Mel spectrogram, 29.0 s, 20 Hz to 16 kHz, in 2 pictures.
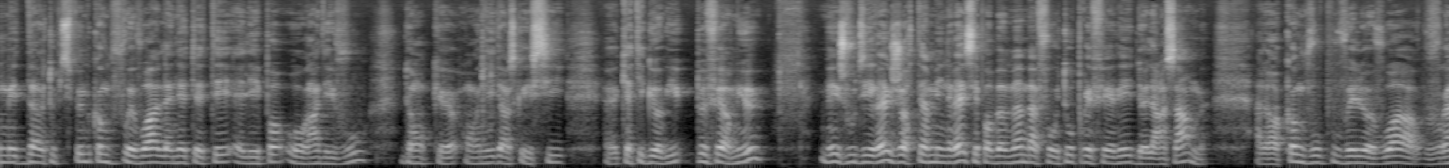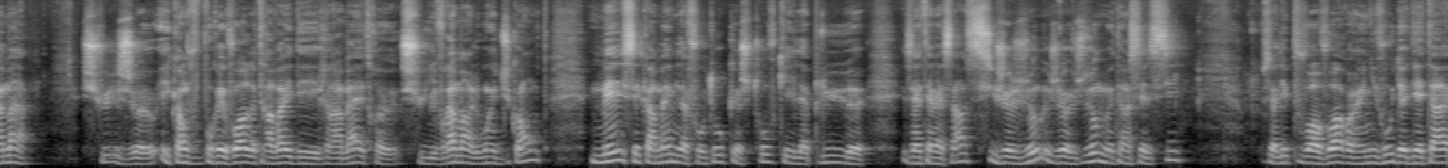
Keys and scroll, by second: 4.7 ctrl+-, 7.7 Right, 26.8 ctrl+=.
